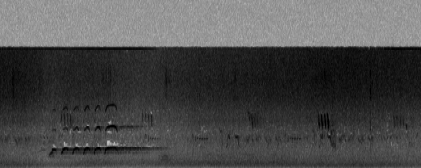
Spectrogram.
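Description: Faint outdoor ambience with a bird giving a quick run of about seven short rising chirps about a second in, and a few faint ticks later on.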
